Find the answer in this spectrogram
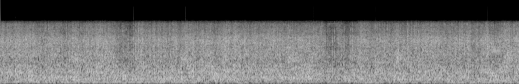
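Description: Heavy rain beating on the windshield and roof of a moving RV, mixed with the hiss of tyres on a flooded highway, heard from inside the cab as a steady, loud rush.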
